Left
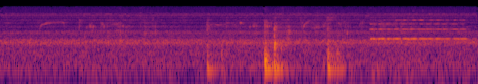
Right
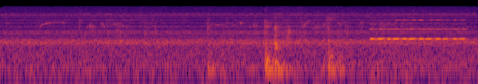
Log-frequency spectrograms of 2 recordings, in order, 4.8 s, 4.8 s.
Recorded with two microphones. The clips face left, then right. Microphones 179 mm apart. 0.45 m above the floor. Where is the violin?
20° left (ahead or behind), 1.3 m.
